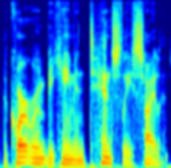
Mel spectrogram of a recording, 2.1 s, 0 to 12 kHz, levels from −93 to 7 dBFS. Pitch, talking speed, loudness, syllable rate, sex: 95 Hz, 140 wpm, -20 LUFS, 5.9 syllables/s, male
